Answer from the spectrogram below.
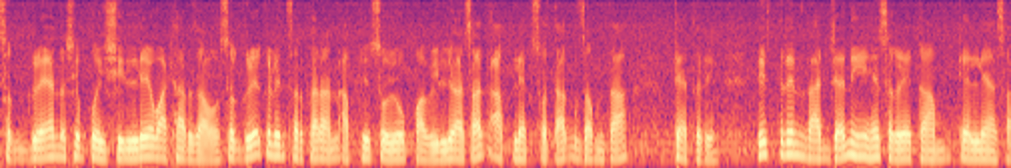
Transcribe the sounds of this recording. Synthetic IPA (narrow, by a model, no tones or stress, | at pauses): səɡɭjãnəɕẽpəjɕilːeʋaʈʰaɾd͡zaʋsəɡɭekəɽensəɾkaɾãna̰plisəjoɡpaʋiljɔəsat̪a̰pljaksʋət̪akd͡zəmt̪a | t̪jat̪əɾiːn | t̪et͡st̪əɾenɾad͡ʑjaniːɦesəɡɭekamkɛlːẽəsat̪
